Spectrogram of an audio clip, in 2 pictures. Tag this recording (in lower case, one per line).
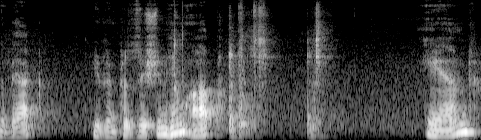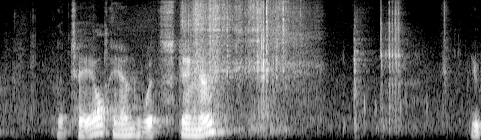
inside a small room
speech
